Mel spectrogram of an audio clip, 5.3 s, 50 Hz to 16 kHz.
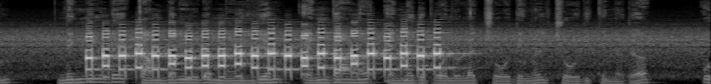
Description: DTMF, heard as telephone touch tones, dialled by machine, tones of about 40 ms, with speech in Malayalam. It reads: 182620488#532761031926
